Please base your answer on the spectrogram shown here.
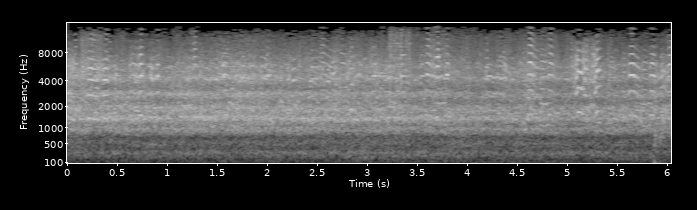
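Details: Massed greater white-fronted geese lifting off from the roost: steady, overlapping honking from countless birds, growing slightly quieter toward the end, with a brief low thump near the close.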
